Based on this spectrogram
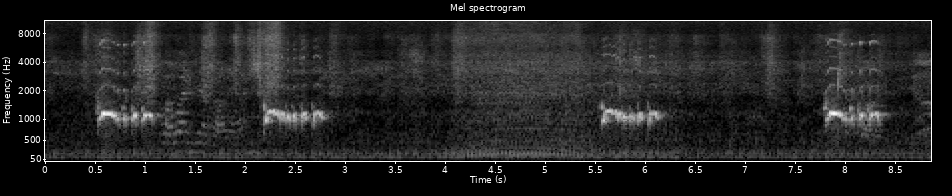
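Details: Big-voiced local zebra dove, whose loud song is said to overpower rivals, repeats rolling, trilled coo phrases four times at uneven gaps, while a low rumbling hum swells in the middle of the recording.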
